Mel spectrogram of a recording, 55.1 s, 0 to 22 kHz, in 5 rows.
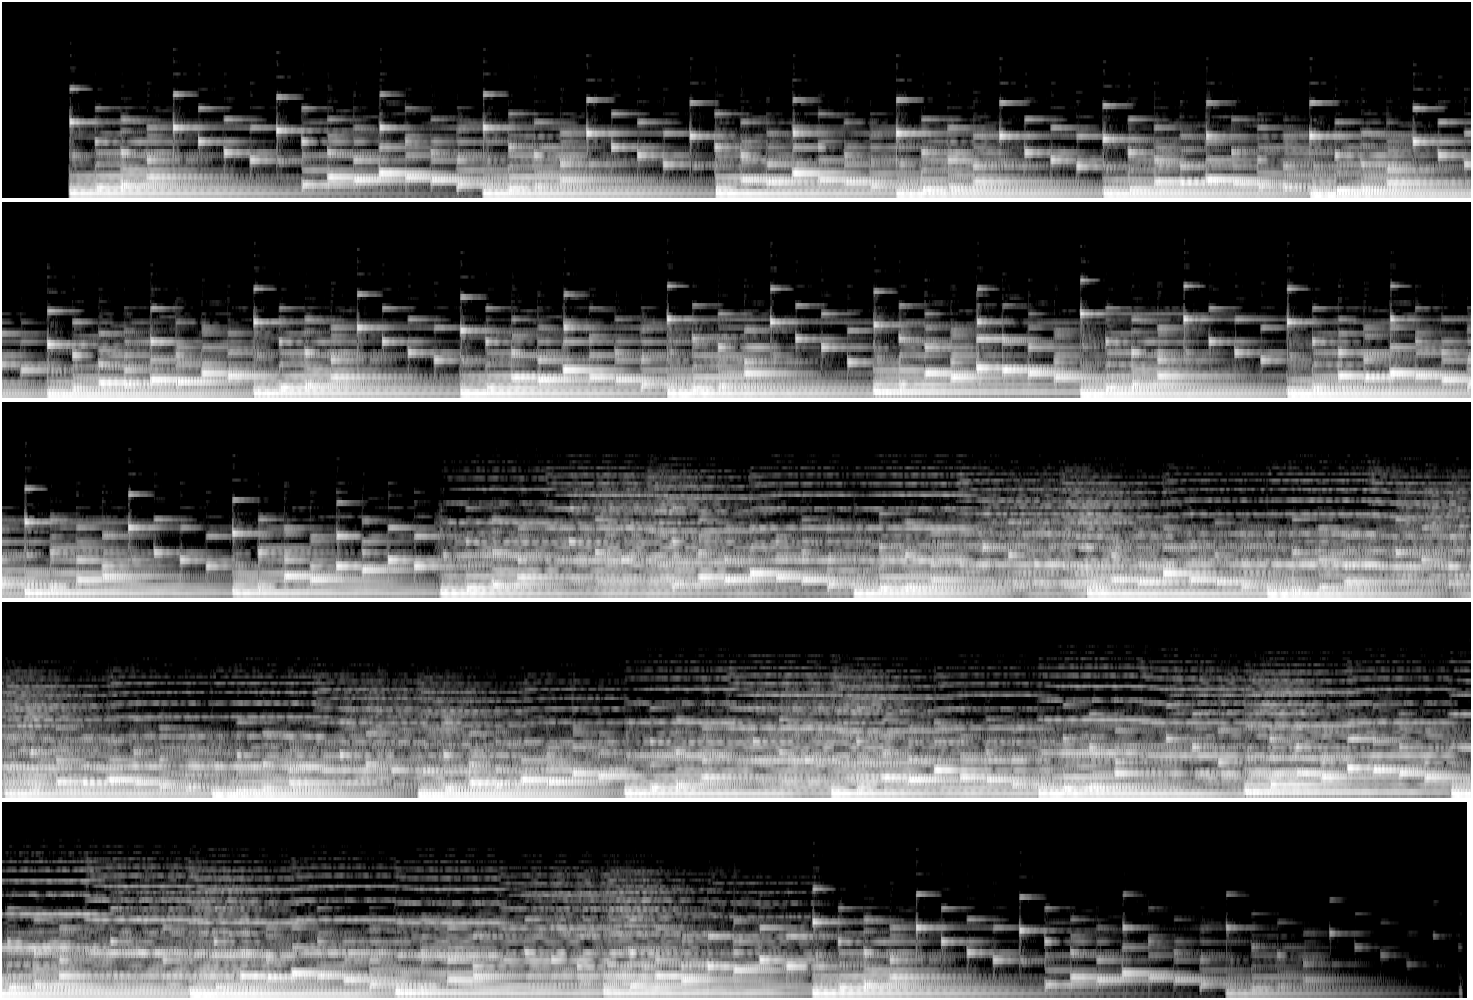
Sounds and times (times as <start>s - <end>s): Music: 0.5s - 55.0s.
